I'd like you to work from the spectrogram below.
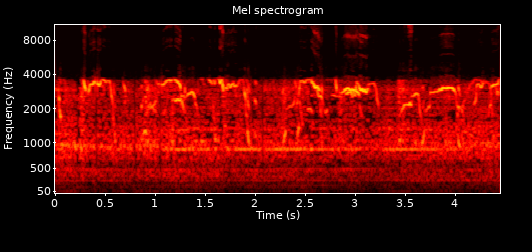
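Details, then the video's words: Hungry Northern goshawk chicks, four of them, in a nest in Estonia on 1 June 2022 on a live camera: high thin whistled squeals, each rising then falling, repeated under a faint steady hum. "4 CHICKS WISH FOOD. NORTHEN GOSHAWK."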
